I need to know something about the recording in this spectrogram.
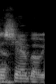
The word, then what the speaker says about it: DeChambeau: Sorry, is that how I'm pronounced? Bryson DeChambeau, yeah. DeChambeau, yeah.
